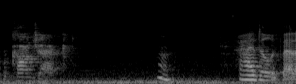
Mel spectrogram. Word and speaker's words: konjac: The pronunciation of this word sounds like Konjac.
